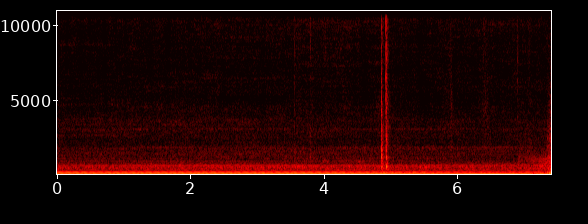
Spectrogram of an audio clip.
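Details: RV rooftop air conditioner that had only hummed without spinning, after the fan motor was sprayed with WD-40: steady low hum with an even fan drone, no stalling or labouring; now running normally.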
